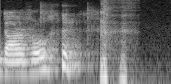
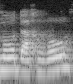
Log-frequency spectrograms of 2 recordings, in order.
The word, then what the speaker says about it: Darveau: French we say darvo so we don't pronounce the r the same way but Dar darvo the E Au part of it is just pronounced simply o gotcha very cool very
